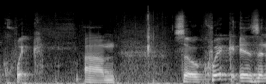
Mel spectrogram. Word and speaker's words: QUIC: built on top of TCP is something called quick um so quick is an application Level protocol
